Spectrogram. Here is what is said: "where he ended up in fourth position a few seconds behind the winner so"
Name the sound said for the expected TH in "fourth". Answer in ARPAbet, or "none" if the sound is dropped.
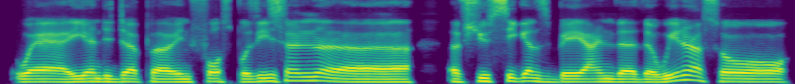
S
